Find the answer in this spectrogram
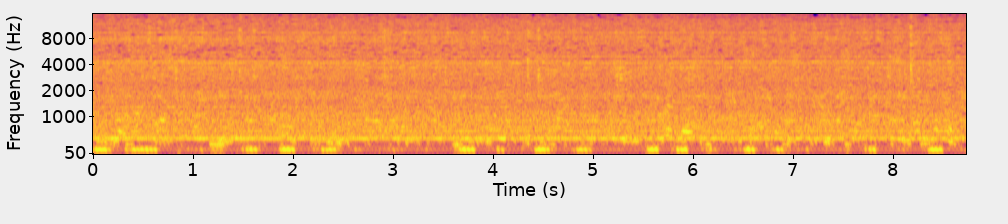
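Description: Fibre-optic cable blowing machine running on compressed air: a steady hiss with a constant mid tone under it, and irregular low thuds.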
